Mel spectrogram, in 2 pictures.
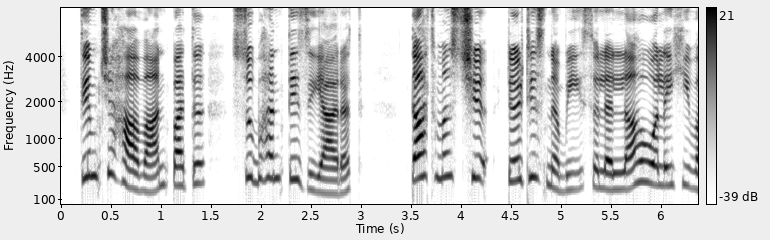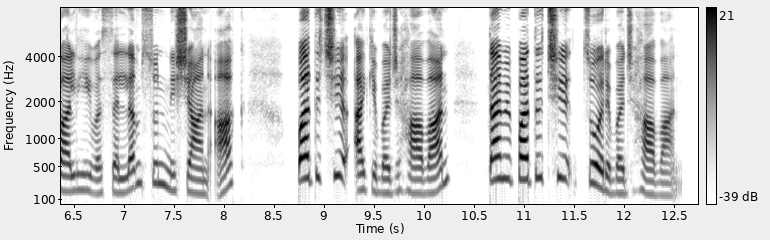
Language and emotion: Kashmiri, neutral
